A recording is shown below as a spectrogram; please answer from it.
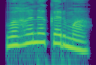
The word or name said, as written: ವಹನಕರ್ಮ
